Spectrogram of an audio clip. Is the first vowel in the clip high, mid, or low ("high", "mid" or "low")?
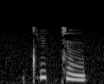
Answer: high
